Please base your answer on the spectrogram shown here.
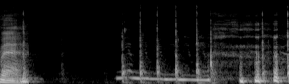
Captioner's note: happy Sounds!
